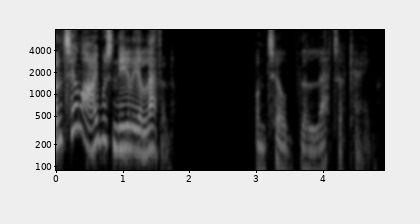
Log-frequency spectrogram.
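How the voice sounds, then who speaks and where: A man talks at a very slow pace, his pitch swinging very widely. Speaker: teacher. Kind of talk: children's story reading.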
